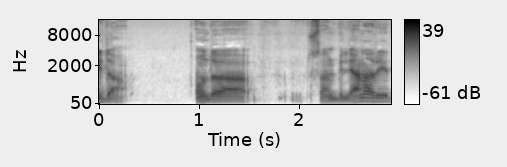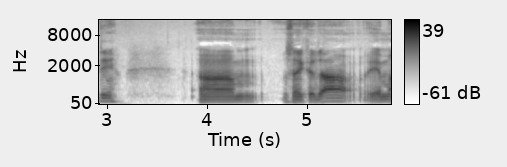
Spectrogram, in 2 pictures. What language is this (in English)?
Croatian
